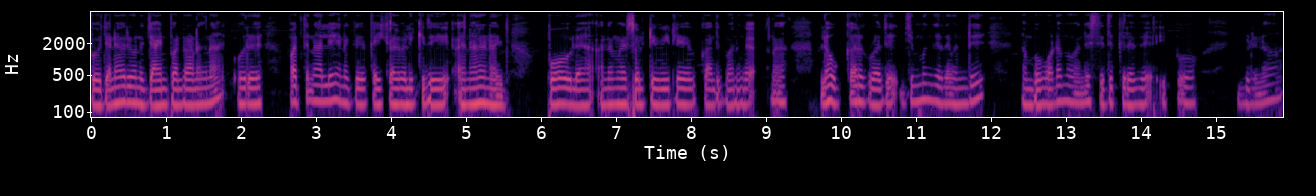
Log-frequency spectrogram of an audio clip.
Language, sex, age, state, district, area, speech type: Tamil, male, 18-30, Tamil Nadu, Namakkal, rural, spontaneous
